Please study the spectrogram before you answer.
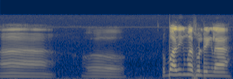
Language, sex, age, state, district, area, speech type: Tamil, male, 60+, Tamil Nadu, Cuddalore, rural, spontaneous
